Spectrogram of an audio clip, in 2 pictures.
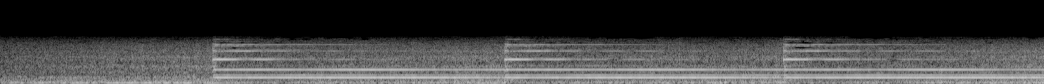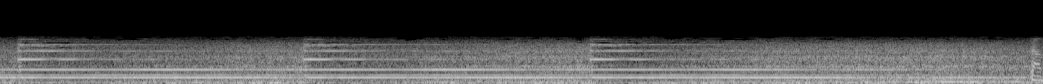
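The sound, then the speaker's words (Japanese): The Sapporo Clock Tower bell in Sapporo, Hokkaido, strikes six times for 6 a.m. at steady, unhurried intervals, each ringing tone lingering into the next, over a constant low outdoor rumble of traffic. “札幌時計台の鐘が午前6時をお知らせします。”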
